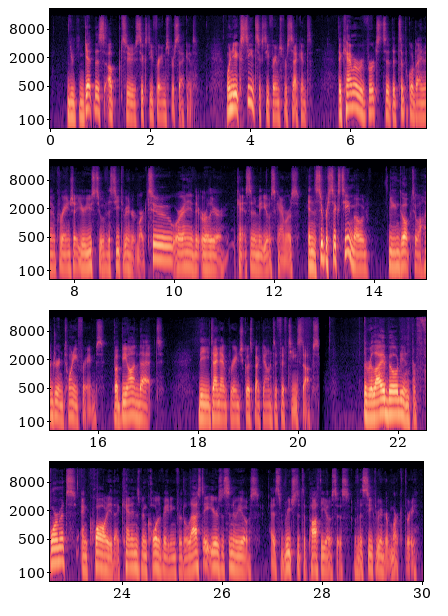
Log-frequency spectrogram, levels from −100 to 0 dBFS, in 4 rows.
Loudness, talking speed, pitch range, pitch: -23 LUFS, 185 wpm, 110-135 Hz, 120 Hz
